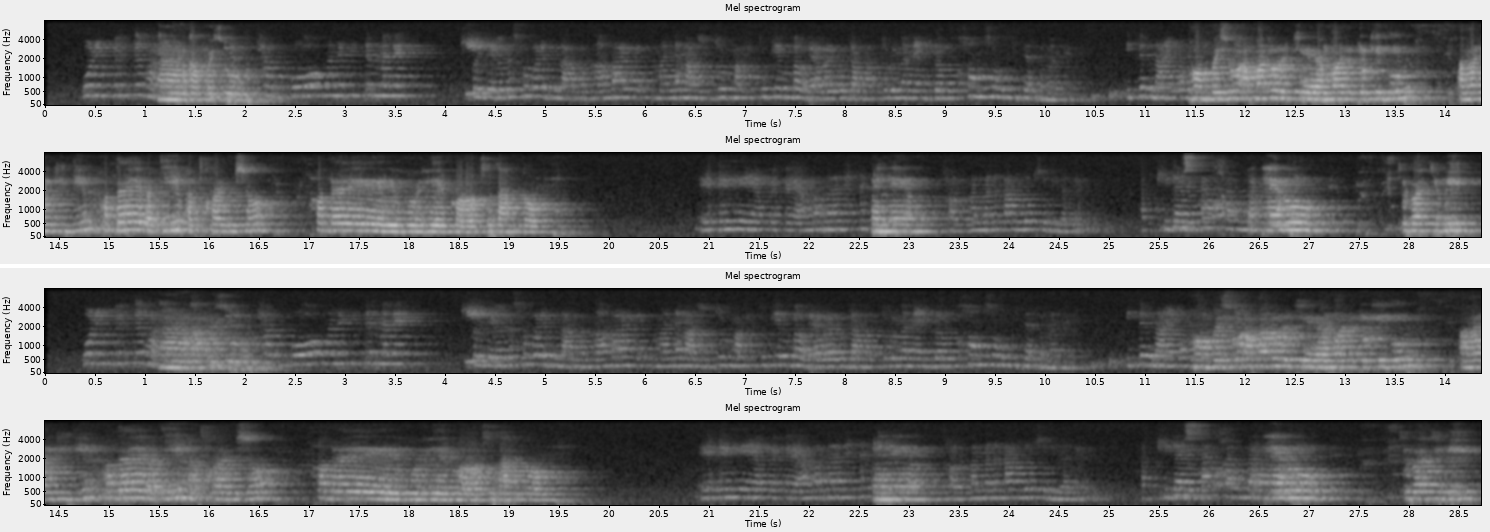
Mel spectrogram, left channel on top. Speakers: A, in the centre; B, on the left.
A: <unintelligible> ভাল হৈ
B: উম
A: থাকে।
B: গম
A: আৰু
B: পাইছো
A: যেতিয়া থাকিব মানে তেতিয়া মানে কি হৈ যায় মানে চবৰে নাজানো আমাৰ মানে মাজুটোৰ মাথাটো কেনুৱা হয় আৰু ডাঙৰটোৰো মানে একদম খং চং উঠি থাকে মানে। এতিয়া নাই কাৰণে
B: গম পাইছো
A: কি ঠাণ্ডা
B: আমাৰো একে আমাৰ একেদিন। আমাৰ একেই দিন। সদায়
A: উম
B: ৰাতি ভাত খোৱাৰ পিছত সদায় এইবোৰ সেই ঘৰত যি তাণ্ডৱ
A: এ সে আকে এ আমাৰ মানে থাকিলে
B: এনে
A: ঘৰত ঘৰখন মানে তাণ্ডৱ চলি থাকে।
B: <unintelligible>
A: ভাত খিলা আৰু পুৰা ঠাণ্ডা
B: এনে আৰু
A: নিৰল হৈ থাকে
B: কিবা কিবি।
